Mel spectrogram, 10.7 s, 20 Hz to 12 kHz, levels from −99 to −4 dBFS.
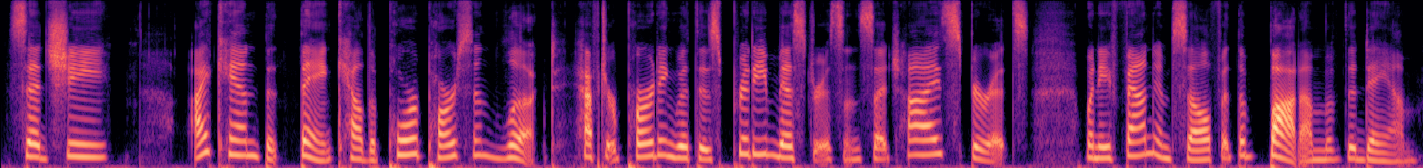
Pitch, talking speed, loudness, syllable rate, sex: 235 Hz, 175 wpm, -22 LUFS, 4.4 syllables/s, female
